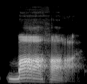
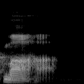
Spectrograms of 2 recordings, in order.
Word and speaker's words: Maher: Maha, M-A-H-E-R, Mark Maha.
